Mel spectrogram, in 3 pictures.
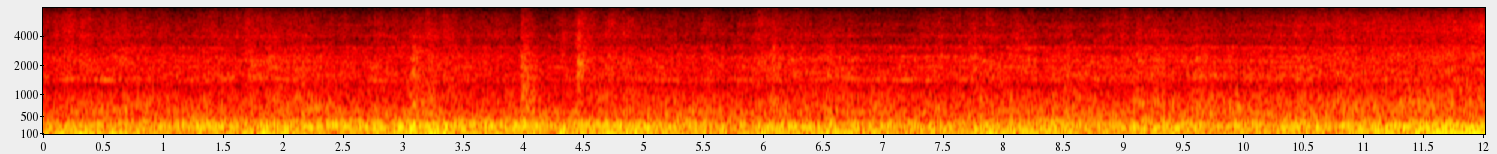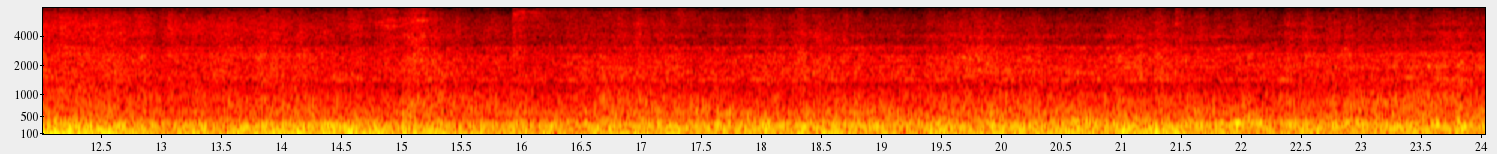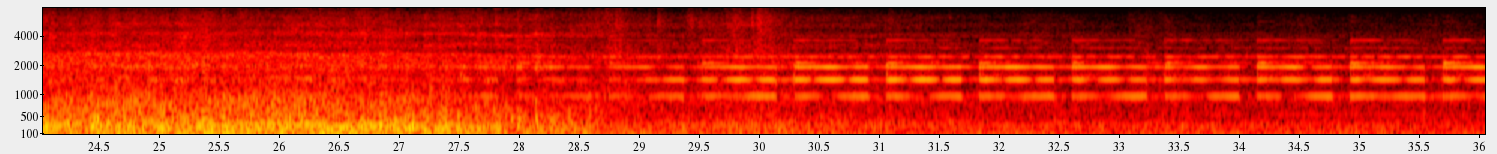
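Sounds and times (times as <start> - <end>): freight train wheels clattering: 0.0 - 31.3
level crossing warning bells: 4.7 - 12.4, 15.8 - 36.0.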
